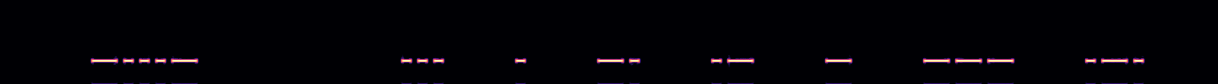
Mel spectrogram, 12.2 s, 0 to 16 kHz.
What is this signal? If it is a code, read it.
Morse code, heard as a keyed tone, about 15 wpm, spaced as for 8 wpm, 1000 Hz. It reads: <BT> SENATOR
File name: qotdfiles / 8wpm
